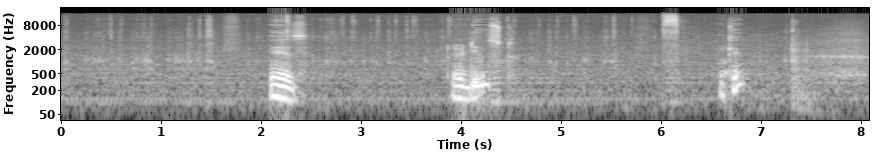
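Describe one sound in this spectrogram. A marker pen squeaks and scratches across paper.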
